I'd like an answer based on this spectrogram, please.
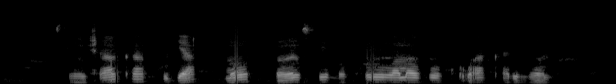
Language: Kinyarwanda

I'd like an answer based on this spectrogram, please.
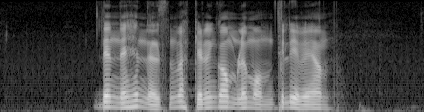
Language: Norwegian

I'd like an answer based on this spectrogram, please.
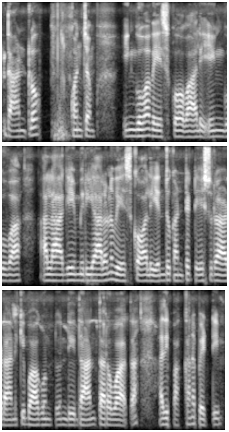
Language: Telugu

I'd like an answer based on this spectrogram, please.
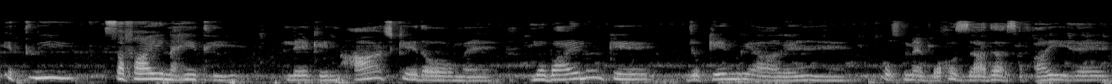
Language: Urdu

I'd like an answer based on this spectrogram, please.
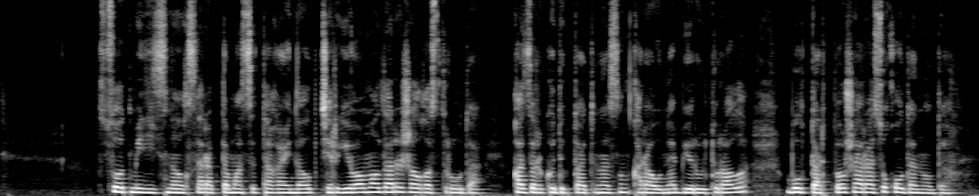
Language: Kazakh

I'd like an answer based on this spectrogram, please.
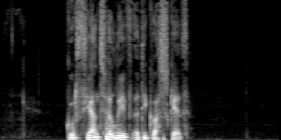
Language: Welsh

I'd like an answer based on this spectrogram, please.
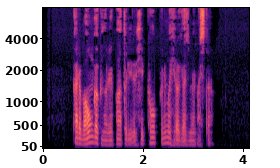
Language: Japanese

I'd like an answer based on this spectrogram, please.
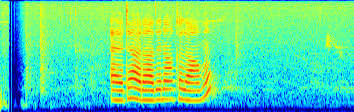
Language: Sinhala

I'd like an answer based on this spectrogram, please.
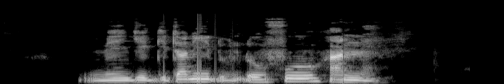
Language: Borgu Fulfulde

